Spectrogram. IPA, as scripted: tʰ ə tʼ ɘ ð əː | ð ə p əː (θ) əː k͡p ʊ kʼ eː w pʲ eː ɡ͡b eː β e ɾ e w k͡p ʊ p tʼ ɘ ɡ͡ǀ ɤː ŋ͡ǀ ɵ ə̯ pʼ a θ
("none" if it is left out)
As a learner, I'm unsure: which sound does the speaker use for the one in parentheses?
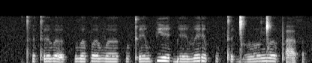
β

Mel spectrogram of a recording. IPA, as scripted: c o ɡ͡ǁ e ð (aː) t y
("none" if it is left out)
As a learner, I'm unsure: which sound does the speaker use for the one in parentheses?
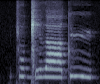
aː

